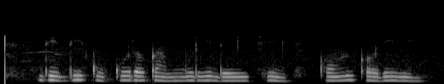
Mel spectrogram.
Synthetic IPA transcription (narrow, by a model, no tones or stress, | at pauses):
d̪id̪ʱikukuɾɔkamuɽid̪ejt͡ʃʰikɔɳkɔɾibi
